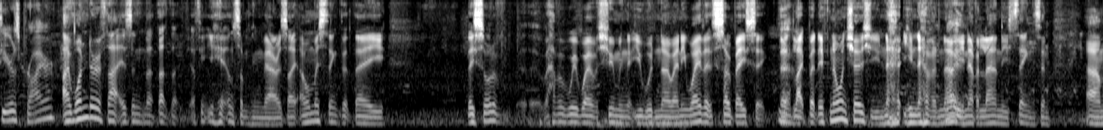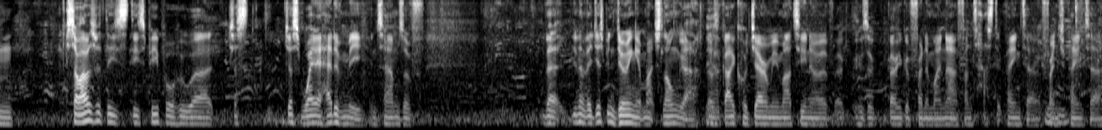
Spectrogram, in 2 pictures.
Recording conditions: outdoors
